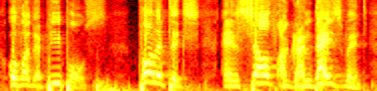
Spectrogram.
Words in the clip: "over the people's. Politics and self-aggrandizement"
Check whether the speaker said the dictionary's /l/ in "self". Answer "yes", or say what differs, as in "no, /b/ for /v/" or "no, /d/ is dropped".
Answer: yes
